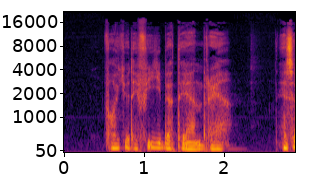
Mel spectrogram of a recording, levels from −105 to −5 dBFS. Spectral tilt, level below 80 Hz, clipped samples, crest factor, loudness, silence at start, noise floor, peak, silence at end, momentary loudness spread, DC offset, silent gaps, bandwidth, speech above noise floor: -4 dB/octave; -58 dBFS; under 0.1%; 22 dB; -31 LUFS; 0.5 s; -74 dBFS; -10 dBFS; 0 s; 9 LU; under 0.1%; none; 18 kHz; 44 dB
